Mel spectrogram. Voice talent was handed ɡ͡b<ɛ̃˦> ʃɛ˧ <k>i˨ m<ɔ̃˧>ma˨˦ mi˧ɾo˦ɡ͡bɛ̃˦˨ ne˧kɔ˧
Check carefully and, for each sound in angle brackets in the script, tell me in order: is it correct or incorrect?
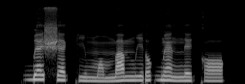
incorrect: ɛ˦, correct, incorrect: ɔ̃˨

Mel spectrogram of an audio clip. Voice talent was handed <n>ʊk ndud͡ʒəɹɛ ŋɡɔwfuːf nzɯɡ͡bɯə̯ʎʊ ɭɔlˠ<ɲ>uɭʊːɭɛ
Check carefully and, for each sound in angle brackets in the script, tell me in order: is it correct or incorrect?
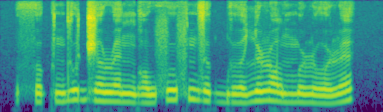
incorrect: θ, incorrect: m

